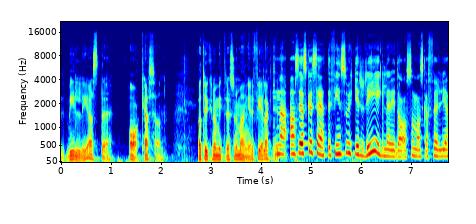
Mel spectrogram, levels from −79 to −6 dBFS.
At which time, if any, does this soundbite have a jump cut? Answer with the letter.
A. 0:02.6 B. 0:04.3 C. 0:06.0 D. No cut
D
